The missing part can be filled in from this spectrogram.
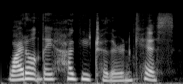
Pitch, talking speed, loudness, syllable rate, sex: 220 Hz, 260 wpm, -17 LUFS, 5.5 syllables/s, female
